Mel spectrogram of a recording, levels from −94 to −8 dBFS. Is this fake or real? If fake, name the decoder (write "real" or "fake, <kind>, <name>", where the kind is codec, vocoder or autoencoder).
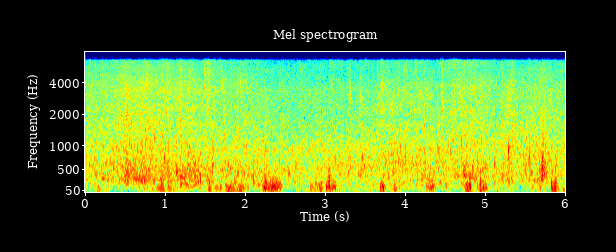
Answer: real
